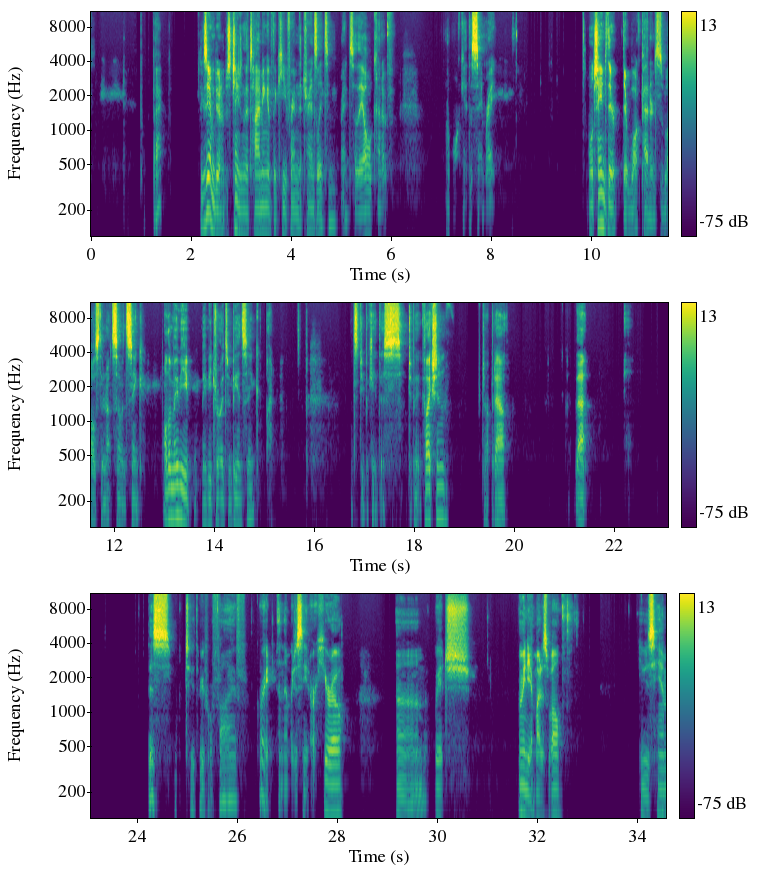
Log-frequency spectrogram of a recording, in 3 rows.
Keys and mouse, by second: 5.8-8.3 drag, 16.1 right click, 18.7 click, 20.0 click, 21.5 g.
